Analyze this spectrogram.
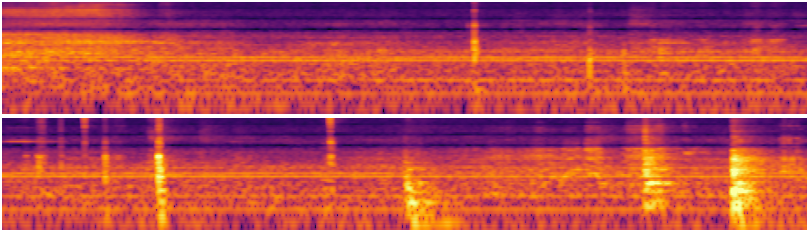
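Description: Kitchen cupboard doors and their contents being handled: scattered light clicks and knocks, with two louder knocks near the end, over a steady faint hum.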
